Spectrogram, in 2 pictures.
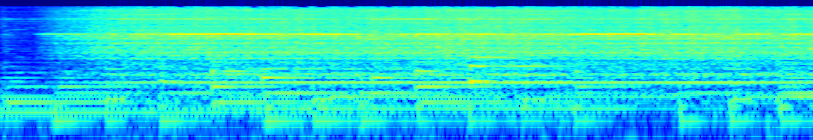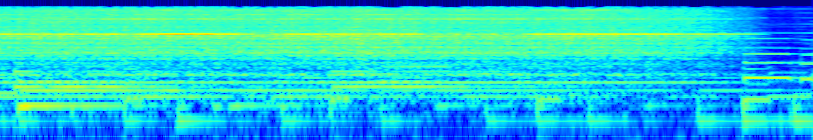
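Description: Steady workshop machine noise with a high whine: a CNC router spindle milling a pocket into a wooden block, with a shop vacuum hose sucking up the chips. It cuts off suddenly just before the end, over background music.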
